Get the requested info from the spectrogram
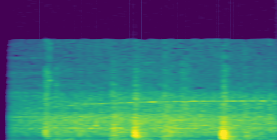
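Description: Steady background noise of a rail construction site with heavy machinery running, broken by three short sharp sounds.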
